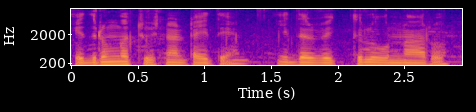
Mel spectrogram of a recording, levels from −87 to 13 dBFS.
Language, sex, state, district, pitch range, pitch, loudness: Telugu, male, Telangana, Mahabubabad, 115-130 Hz, 120 Hz, -17 LUFS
